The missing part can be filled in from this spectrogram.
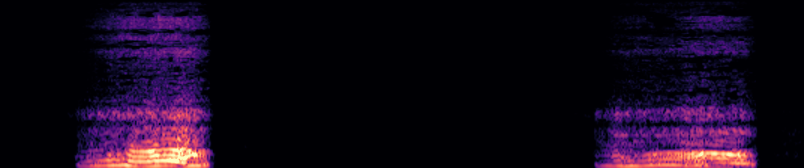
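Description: Two loud rattling snores about three seconds apart, each lasting about a second, with silence between; heavy snoring.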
